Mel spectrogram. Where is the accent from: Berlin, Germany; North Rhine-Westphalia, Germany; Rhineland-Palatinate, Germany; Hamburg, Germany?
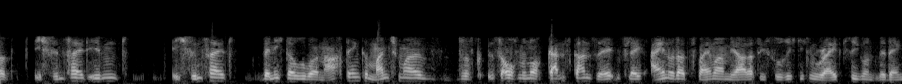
Berlin, Germany; West Berlin; ich habe meine als Westberliner ja auch irgendwo meine Geburtsstadt mit der Wiedervereinigung verloren.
